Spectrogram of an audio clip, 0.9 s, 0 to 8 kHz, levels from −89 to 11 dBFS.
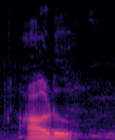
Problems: none marked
